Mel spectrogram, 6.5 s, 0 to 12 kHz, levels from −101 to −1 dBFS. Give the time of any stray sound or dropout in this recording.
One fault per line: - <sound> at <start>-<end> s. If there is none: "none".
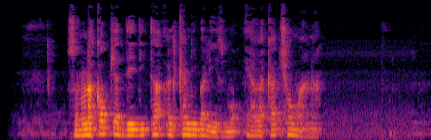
- laugh at 5.7-6.0 s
